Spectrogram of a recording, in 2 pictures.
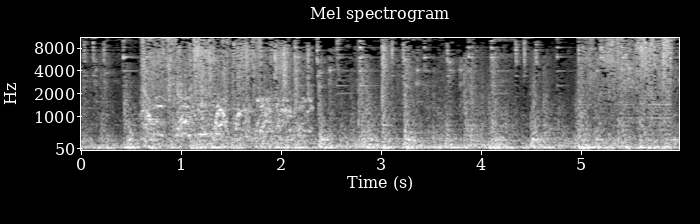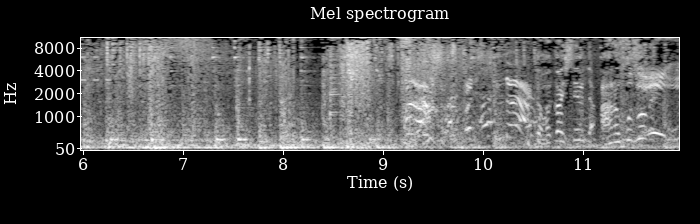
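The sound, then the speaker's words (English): A dog from Japan barks and yips excitedly over a loud, busy background of voices and commotion, with high whining yelps rising near the end. “Like, I get you have American accents, but your dog's from Japan.”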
